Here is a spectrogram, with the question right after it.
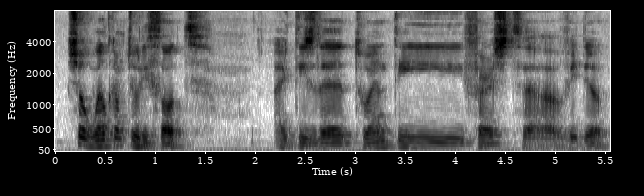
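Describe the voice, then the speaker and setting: A man with a non-native accent speaks very slowly in a fairly low pitch, his tone dark and mellow. His pitch swings very widely, and the room echo is audible. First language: Greek. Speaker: religious video creator. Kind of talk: informal religious talk. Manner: halting, many filler sounds.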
